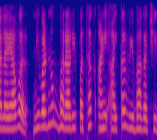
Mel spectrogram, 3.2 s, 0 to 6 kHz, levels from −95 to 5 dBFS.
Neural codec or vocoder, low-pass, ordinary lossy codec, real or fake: none; 5.4 kHz; none; real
